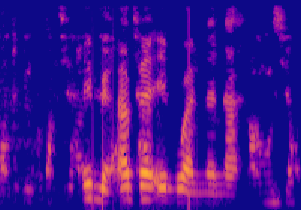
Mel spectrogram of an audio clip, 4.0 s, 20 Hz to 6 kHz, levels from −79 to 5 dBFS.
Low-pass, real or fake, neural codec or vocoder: 5.4 kHz; real; none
